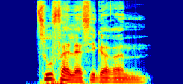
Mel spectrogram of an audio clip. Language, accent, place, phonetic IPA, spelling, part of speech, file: German, Germany, Berlin, [ˈt͡suːfɛɐ̯ˌlɛsɪɡəʁəm], zuverlässigerem, adjective, De-zuverlässigerem.ogg
- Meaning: strong dative masculine/neuter singular comparative degree of zuverlässig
